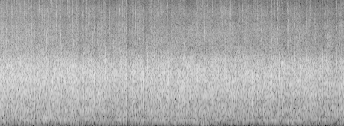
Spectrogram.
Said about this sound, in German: Applaus für das Content-Team, bitte.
